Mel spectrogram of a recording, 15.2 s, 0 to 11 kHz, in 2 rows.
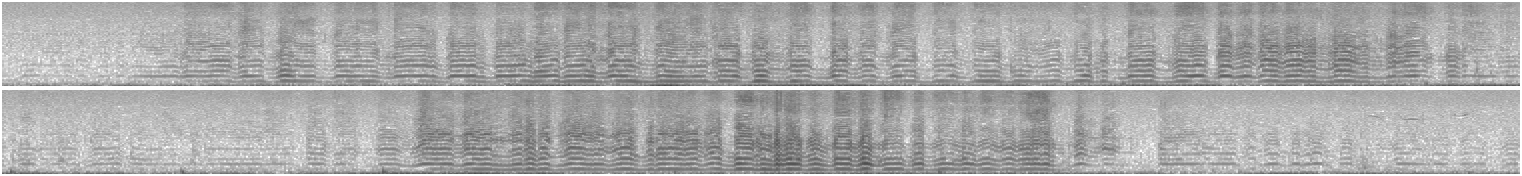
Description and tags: a wasp flies around the mic. Rode NT4 > Shure FP24 > iRiver H120(rockbox) /una avispa alrededor del micro
donana, field-recording, hornet, insects, nature, scrub, summer, wasp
